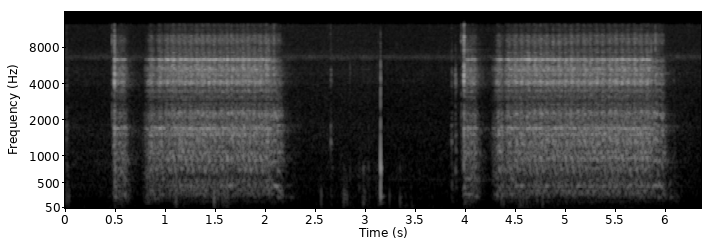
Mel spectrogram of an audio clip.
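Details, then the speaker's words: Johnson 90 hp outboard after carb cleaner sprayed into intake: two cranking bursts of about one and a half seconds, steady whirring spin with no firing; starter works but motor won't start, fuel stuck in primer bulb, later fixed. "See, starter is working, but what do you call that? The motor will not start."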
